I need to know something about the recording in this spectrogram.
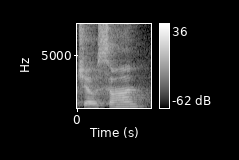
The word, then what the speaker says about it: Joseon: And I ran across this Beauty of Joseon. Is that how you say it? Yeah, Beauty of Joseon.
